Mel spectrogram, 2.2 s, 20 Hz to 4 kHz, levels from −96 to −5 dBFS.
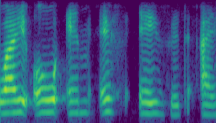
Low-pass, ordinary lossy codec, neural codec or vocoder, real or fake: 3.6 kHz; Opus, 16 kbps; codec, 16 kHz, 4.8 kbps, FACodec; fake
